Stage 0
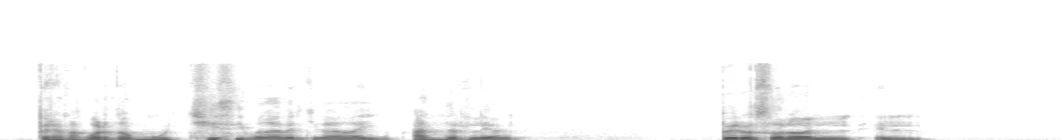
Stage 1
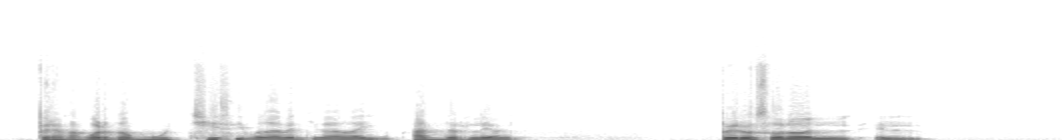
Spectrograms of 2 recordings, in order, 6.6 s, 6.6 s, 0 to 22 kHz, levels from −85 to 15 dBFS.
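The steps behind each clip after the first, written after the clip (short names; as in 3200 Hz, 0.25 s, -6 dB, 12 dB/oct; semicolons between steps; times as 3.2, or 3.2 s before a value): Wiener smoothing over 9 samples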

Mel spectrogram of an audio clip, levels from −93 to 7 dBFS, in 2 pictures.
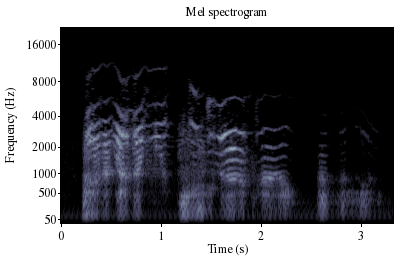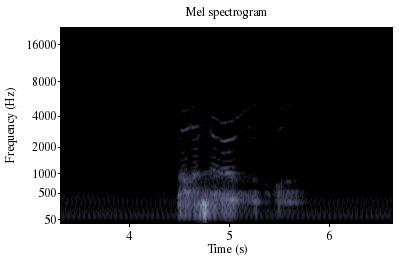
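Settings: spectrum mirrored in octaves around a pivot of 1100 Hz; low-pass sweep 2300 Hz -> 330 Hz, 1.67–2.43; gain +1 dB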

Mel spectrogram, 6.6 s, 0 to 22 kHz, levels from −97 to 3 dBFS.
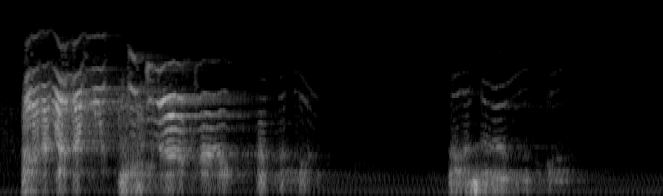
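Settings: plate-style reverb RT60 1.5 s, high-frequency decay 0.85×, DRR 15 dB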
